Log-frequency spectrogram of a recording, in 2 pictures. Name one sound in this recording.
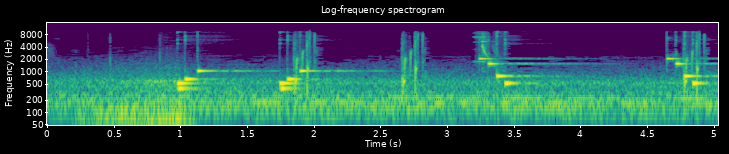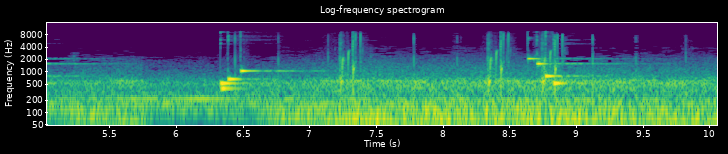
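Short electronic chimes ring out as game buttons are tapped.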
